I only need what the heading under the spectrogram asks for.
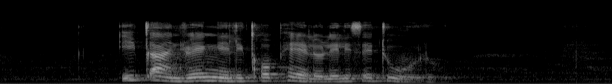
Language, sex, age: Swati, male, 24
